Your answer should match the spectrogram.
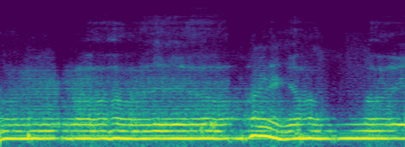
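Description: A man chanting one long, steady low note, like a mantra, that slides briefly up in pitch and back down about two and a half seconds in.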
